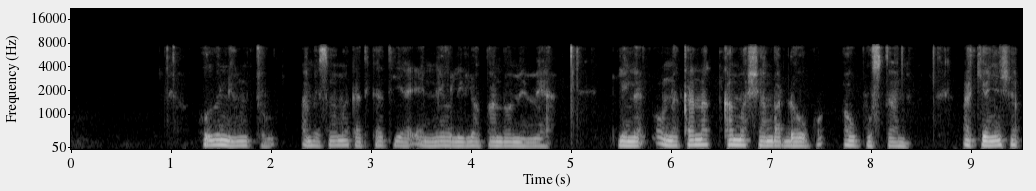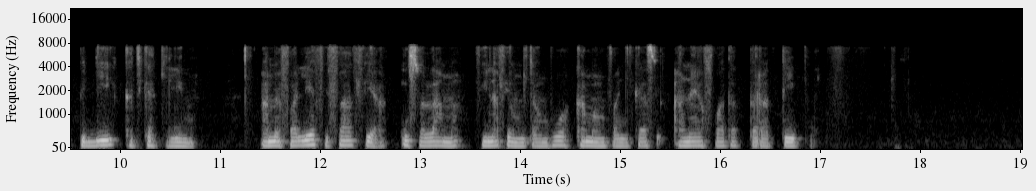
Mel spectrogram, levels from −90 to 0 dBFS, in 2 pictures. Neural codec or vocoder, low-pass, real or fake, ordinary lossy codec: none; 7.2 kHz; real; Opus, 16 kbps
